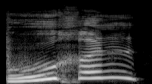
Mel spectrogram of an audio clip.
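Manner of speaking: high, loud, incredulous echo; hard-of-hearing old man querying a misheard word; baffled old man. A narrator's reading. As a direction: swoop up loudly in disbelief. Deaf old man mishears again.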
